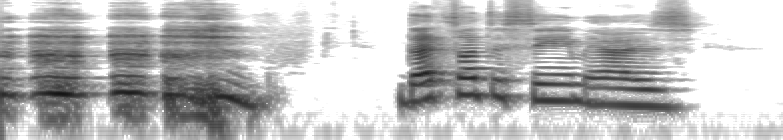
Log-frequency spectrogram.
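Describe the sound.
Throat clearing comes as a few rough, rasping bursts, followed by a voice speaking.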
